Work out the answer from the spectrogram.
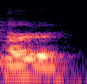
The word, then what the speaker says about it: Huerter: How do you say his name? Kevin Herter. Kevin Huerter.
